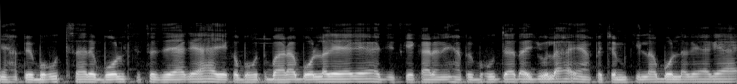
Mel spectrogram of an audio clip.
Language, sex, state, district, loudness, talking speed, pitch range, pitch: Hindi, male, Maharashtra, Washim, -15 LUFS, 245 wpm, 115-120 Hz, 115 Hz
